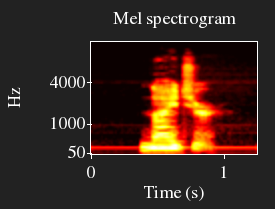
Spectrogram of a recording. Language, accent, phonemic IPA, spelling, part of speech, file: English, US, /ˈnaɪ.d͡ʒɚ/, Niger, proper noun, En-us-Niger.ogg
- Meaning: 1. A country in West Africa, situated to the north of Nigeria. Official name: Republic of the Niger 2. A major river in West Africa that flows into the Gulf of Guinea in Nigeria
